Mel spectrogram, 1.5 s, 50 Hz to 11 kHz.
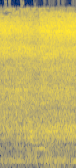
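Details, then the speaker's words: Apple M4 Max MacBook under heavy load: loud steady airy fan rush, far noisier than the M1 Max; machine was faulty and replaced by Apple, replacement silent. "My M4 Max, when I got it, was incredibly noisy, and if you haven't watched my first video, this is how noisy it was."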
